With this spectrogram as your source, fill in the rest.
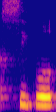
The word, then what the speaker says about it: SQL: me pronounce it but it's SQL as in the sequel to a movie but it stands for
